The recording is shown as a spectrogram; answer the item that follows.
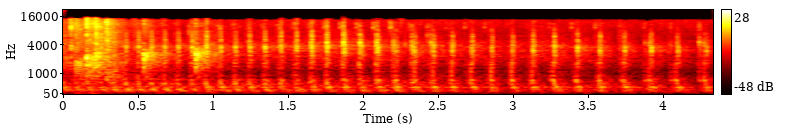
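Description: Game-show prize wheel spinning, its pointer flapper clicking against the pegs in a rapid run of ticks that slows as the wheel comes to rest. A low steady tone runs underneath.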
